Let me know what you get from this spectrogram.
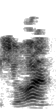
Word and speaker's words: Chauvin: Nicolás Jovin, que así se pronuncia, se escribe Chauvin,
